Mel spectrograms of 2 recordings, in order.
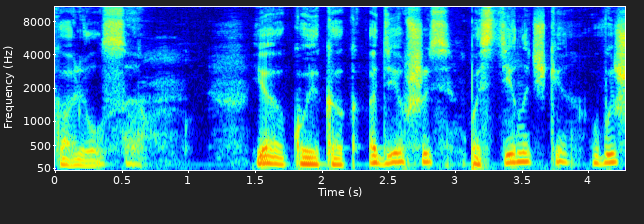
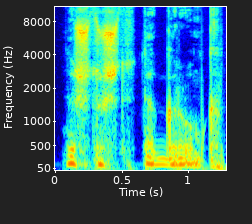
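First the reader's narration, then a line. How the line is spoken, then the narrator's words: Hoarse wheeze. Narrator (Russian): просипел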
